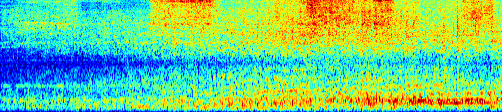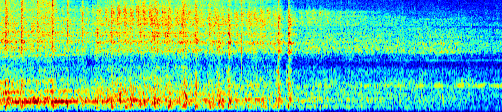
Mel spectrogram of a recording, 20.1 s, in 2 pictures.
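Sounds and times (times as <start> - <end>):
train hum: 0.0 - 20.0
train wheels clacking over rail joints: 3.0 - 16.6.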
